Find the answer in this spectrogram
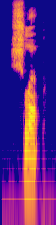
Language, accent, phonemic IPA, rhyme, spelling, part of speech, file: English, US, /ʃlɛp/, -ɛp, schlep, verb / noun, En-us-schlep.ogg
- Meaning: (verb) 1. To carry, drag, or lug 2. To go, as on an errand; to carry out a task 3. To act in a slovenly, lazy, or sloppy manner; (noun) A long or burdensome journey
